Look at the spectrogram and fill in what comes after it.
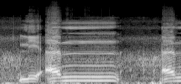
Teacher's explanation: এবার এখানে দেখি যে লামের নিচে হচ্ছে কাসর দেয়া, তাহলে হবে লি, আলিফের সাথে ফাতহা দেয়া আ, লি আ, এই আটা গিয়ে নুনকে ধরেছে আন, লি আন, নুনে তাসদিদ কিন্তু গুন্না হবে, লি আন, আন, কিছুক্ষণ নাকে থাকবে এবং নুনের উপর ফাতহা দেয়া না, লি আন্না, লি আন্না।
